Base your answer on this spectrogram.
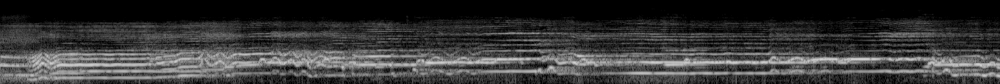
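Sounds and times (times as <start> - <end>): woman singing folk song: 0.1 - 10.0.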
